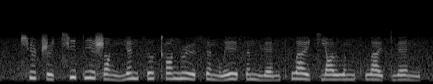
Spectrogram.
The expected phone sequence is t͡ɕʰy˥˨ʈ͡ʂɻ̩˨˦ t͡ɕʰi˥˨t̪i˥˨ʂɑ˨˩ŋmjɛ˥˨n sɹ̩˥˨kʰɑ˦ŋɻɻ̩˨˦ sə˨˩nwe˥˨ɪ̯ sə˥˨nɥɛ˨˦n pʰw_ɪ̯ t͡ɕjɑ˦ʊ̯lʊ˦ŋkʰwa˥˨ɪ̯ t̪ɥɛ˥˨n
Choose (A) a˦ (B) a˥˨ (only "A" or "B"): B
